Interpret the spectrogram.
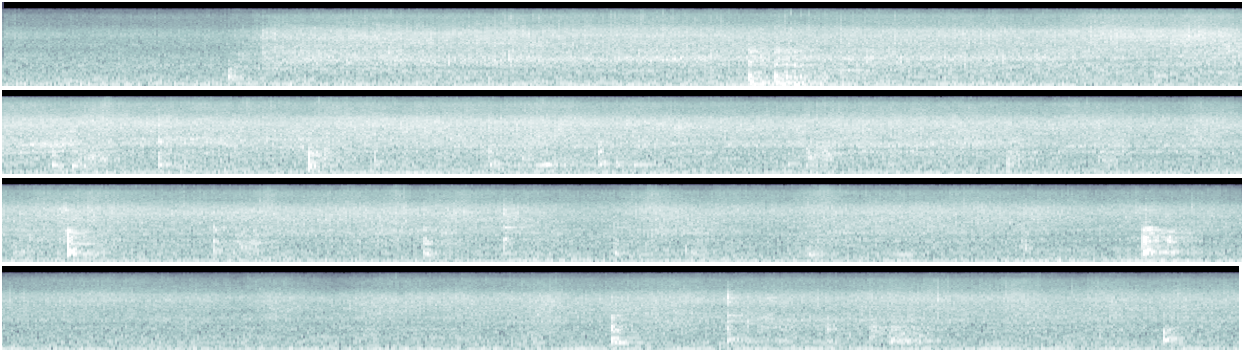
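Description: Raw chicken pieces hitting hot oil and masala paste in a nonstick kadai start to sizzle about a second in, and the sizzle carries on steadily while they are stirred. Scattered clicks and scrapes of a wooden spatula against the pan sound through it.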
